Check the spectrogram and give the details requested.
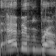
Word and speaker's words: Edinburgh: In Glasgow, and I used to pronounce Edinburgh. Oh yeah. I'm like, how do you get Edinburgh from that?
